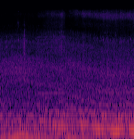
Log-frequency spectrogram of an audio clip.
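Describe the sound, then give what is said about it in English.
A heavy diesel tractor engine idles steadily, a continuous low rumble with a faint mechanical whine above it and no voices. “Alright, leave the tractor right here. Shut her off.”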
